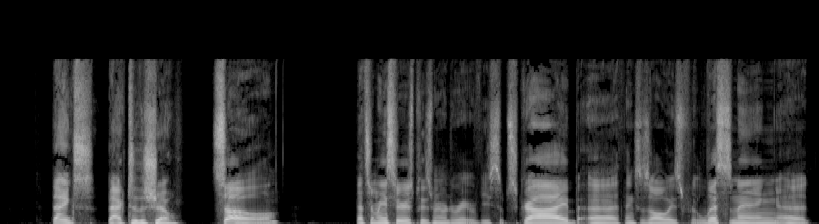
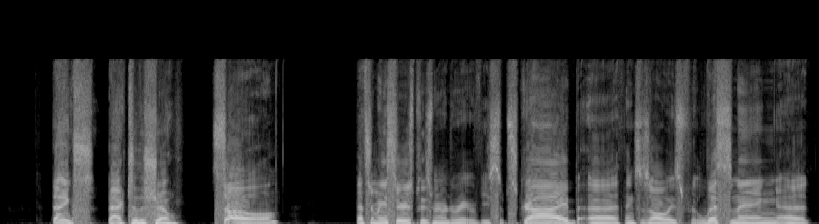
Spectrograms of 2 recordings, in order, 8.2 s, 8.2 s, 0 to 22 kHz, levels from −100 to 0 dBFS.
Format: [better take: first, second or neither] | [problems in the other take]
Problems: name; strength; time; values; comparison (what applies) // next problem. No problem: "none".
first | distortion; heavy; 6 dB below the speech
